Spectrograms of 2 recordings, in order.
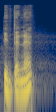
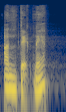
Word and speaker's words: Internet: Bởi vì ông Uve không tin vào mạng Internet, ông cứ thích phát âm nó thành anh tẹt nét. Mặc dù vợ ông khăng khăng cho rằng ông phải phát âm là internet mới đúng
